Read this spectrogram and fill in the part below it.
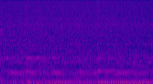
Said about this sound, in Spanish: El aroma es especial y puedes sentir en tu rostro las gotas de agua caer poco a poco sobre ti.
